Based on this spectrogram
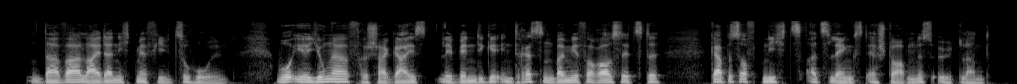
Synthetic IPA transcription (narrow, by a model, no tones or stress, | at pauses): d̥aːvaːɐlaɪdɐnɪçtmeːɐfiːlt͡suɦoːlə̰n | voːʔiːɐjʊŋɐfʁ̥ɪʃɐɡaɪstlebɛndɪɡəʔɪntəʁɛsn̩baɪmiːɐfoʁaʊsz̥ɛt͡stə | ɡ̥aːpɛsʔɔftnɪçt͡salslɛŋstɛɐʃtɔɐbənəsʔøːtla̰nt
